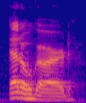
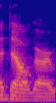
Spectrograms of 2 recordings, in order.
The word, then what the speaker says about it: Edelgard: is an Empire so Adele edelgard not Adele guard we've all been saying it wrong maybe some people have been saying it right but edogard is from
